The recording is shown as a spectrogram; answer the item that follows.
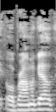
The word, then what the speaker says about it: Oberammergau: Did I pronounce that right, Sherry? Oberammergau? Good.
